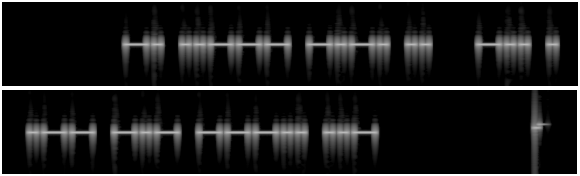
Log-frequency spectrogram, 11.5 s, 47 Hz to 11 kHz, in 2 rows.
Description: Morse code, heard as a keyed tone, about 17 wpm, 700 Hz. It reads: N2CI DE WK8U
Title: USA Callsign DE Callsign - 4 Characters - 17wpm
